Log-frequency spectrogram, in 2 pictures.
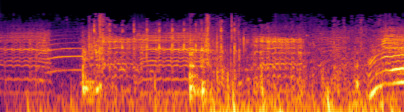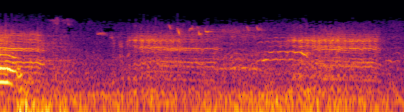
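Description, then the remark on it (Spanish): A group of meat goats, raised beside the Yellowstone River, bleating in overlapping, wavering calls, one loud quavering bleat standing out midway, with further cries continuing throughout and no voices. “Lo que hacemos es criar cabras de carne.”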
